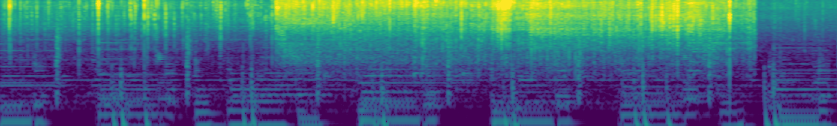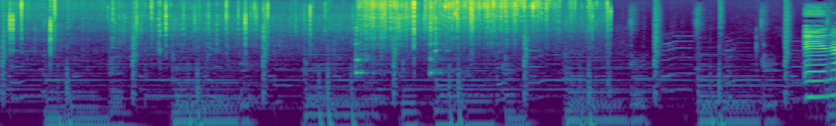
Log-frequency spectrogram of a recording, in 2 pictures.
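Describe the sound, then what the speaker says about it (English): Korean pancake pan frying in vegetable or canola oil, garnished with red chili, giving a loud, steady sizzle with close crackling spatters that carry on throughout. "just put vegetable oil or canola oil on fry pan and pan fry"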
